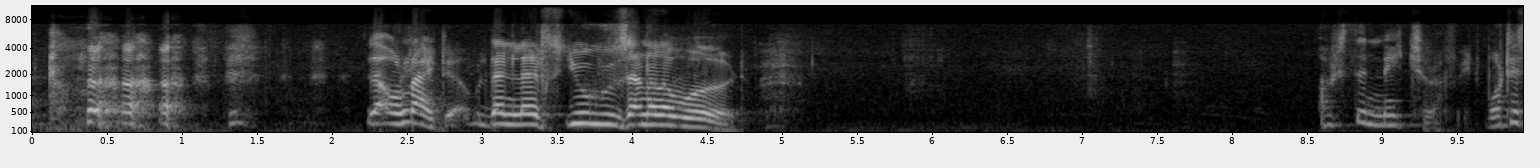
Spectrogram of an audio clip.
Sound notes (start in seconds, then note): 0.1 K laughs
